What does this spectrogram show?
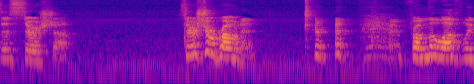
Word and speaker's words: Saoirse: It says it's pronounced as Saoirse.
